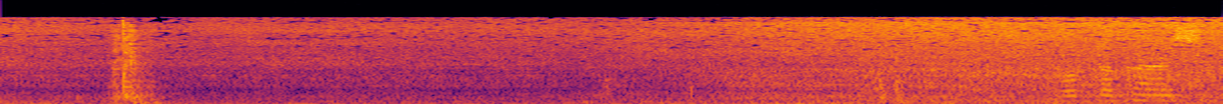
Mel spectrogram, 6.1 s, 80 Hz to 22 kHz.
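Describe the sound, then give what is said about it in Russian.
Water gushes from burst pipes behind an apartment door in an apartment block in Klimovsk, Podolsk, Moscow Region, Russia, during frosts, in a broad, steady hiss that swells louder partway through and keeps pouring, after a brief sharp knock at the start. “8 утра, у нас за дверью шумит, что-то течет.”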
